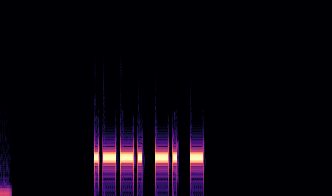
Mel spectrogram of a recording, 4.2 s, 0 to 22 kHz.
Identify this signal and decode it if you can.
Morse code, heard as a keyed tone, about 22 wpm, 700 Hz. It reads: PNT
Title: USA Call Sign Postfixes - 3 Letters 22wpm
